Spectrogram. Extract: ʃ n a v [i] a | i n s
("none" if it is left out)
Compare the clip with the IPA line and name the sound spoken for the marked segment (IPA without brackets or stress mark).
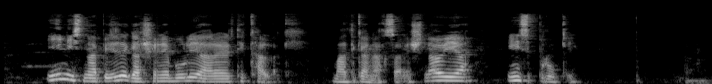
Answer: i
